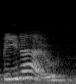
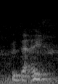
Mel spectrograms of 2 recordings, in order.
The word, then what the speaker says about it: bidet: How do you pronounce it? Bido? Bidet.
